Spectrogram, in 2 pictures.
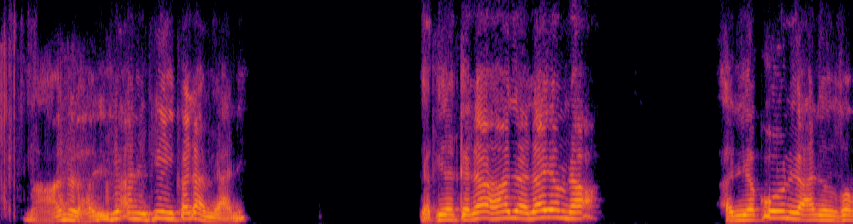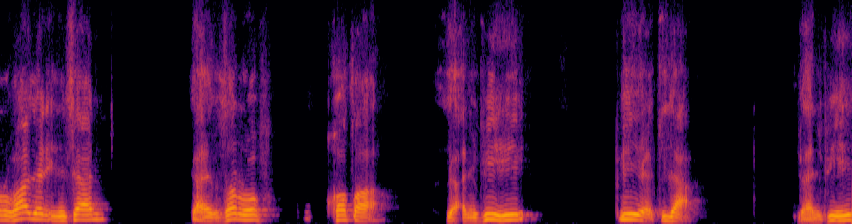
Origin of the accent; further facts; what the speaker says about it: Sudan; يعني مثل الذي كان عندنا في السودان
